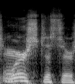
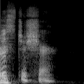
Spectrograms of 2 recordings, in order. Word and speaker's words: Worcestershire: Worcestershire. – Worcestershire. – Yeah. – It's spelled W-O-R-S-T, which is worst. – Worst. – Right? – Mm-hmm. Worcestershire. – And then you would say E-R, Worcestershire.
